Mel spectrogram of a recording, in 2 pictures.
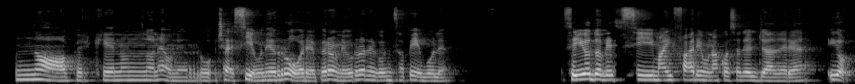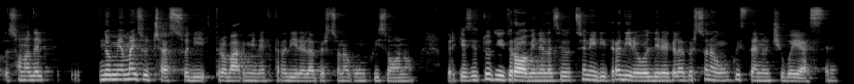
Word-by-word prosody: No, 220 -6 +3
perché 185 +1 -3
non 200 +1 -3
non 200 0 -2
è 220 - -3
un 175 -3 -3
erro 170 +1 -5
cioè 180 - -1
sì - - +2
è - - +3
un 180 +2 -1
errore, 195 -5 +3
però 200 +5 +3
è - - +2
un 175 - -3
errore 205 +4 0
consapevole. 180 -3 -3 1.0
Se - - +3
io 245 +3 +8
dovessi 215 -2 +2
mai 200 0 +1
fare 205 +1 0
una 190 -1 -1
cosa 195 0 -3
del 190 -1 0
genere, 170 0 -2
io 220 - 0
sono 205 -1 -5
del 200 0 0
mhmm, 200 0 -22 0.2
non 225 +1 +3
mi 230 - +3
è - - +1
mai 245 +1 +3
successo 185 -6 -2
di 175 -1 -4
trovarmi 175 -1 -1
nel 175 +1 -8
tradire 175 -1 -4
la 165 - 0
persona 170 0 -7
con 170 0 -7
cui 170 - -8
sono, 160 -1 -7 0.3
perché 185 - -4
se 195 +1 -3
tu 250 - +2
ti 220 -3 +3
trovi 185 -3 +7
nella 180 0 +1
situazione 190 +4 -2
di 185 0 -2
tradire 210 -1 +1
vuol 180 0 +4
dire 180 0 +2
che - - -3
la 190 - 0
persona 200 +2 -4
con 180 0 -4
cui 230 - -4
stai 195 -5 -3
non 175 0 -3
ci 175 0 -8
vuoi 170 -1 0
essere. 155 +2 -4
185 Hz, 230 wpm, -23 LUFS, 175-205 Hz, 1.0 s, io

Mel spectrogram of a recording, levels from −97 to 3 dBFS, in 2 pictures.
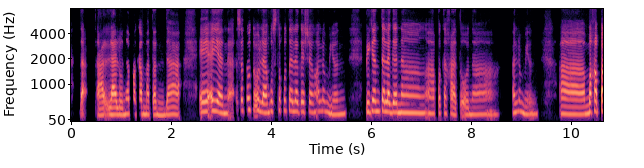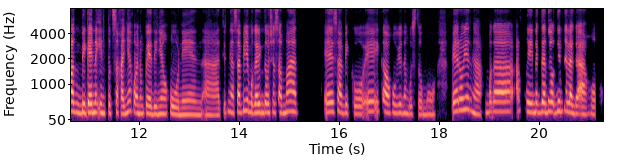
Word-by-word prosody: da 390 +2 -2 0.2
ah 170 0 0
lalo 185 0 +3
na 200 +2 -2
pagka 195 -1 -3
matanda. 185 0 -2 0.4
Eh, 260 -1 +3
ayan, 235 -6 +3
ah 375 +9 -4
sa 285 - -3
totoo 310 +1 -2
lang, 240 -2 +3
gusto 275 +2 -6
ko 290 - -6
talaga 265 -2 -1
siyang 250 -1 -4
alam 270 0 -7
mo 220 - -3
yun, 195 +2 -4 0.4
bigyan 270 +1 +2
talaga 255 -3 +4
ng 230 -1 0
ah 210 -2 -4
pagkakataon 185 -4 -4
na 185 0 -4 0.7
alam 250 +3 -5
mo 205 - -2
yun, 200 +1 -7 0.4
ah 195 -2 +2
makapagbigay 245 -2 +6
ng 240 - 0
input 230 -1 -1
sa 245 - -1
kanya 215 +6 +1
kung 230 -3 +2
anong 215 +1 -3
pwede 200 -2 +2
niyang 205 0 -1
kunin. 185 -3 -1
At 170 0 -6
yun 260 - -7
nga, 225 - -1
sabi 245 +4 +1
niya 265 - -1
magaling 230 0 +4
daw 245 0 +3
siya 245 - -6
sa 225 - +2
Math. 255 0 +1 0.5
Eh 250 +1 +3
sabi 235 -4 -1
ko, 205 -1 -5
"Eh 265 0 -1
ikaw, 250 -5 +4
kung 225 -1 -5
yun 225 0 -3
ang 215 - -4
gusto 195 -2 -8
mo." 185 +1 -7 0.3
Pero 295 +4 +3
yun 320 -5 -2
nga, 195 -4 -2
kung 235 +2 -6
baga 265 0 +4
ako'y 255 -3 -1
nag-da-doubt 250 +1 +2
din 270 - +1
talaga 225 -6 +3
ako. 190 -1 -8
230 Hz, 195 wpm, -22 LUFS, 195-260 Hz, 0.7 s, makapagbigay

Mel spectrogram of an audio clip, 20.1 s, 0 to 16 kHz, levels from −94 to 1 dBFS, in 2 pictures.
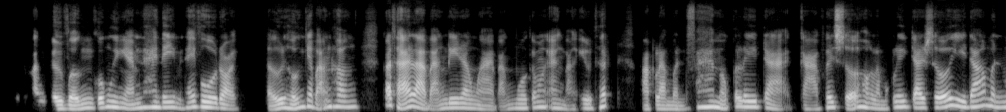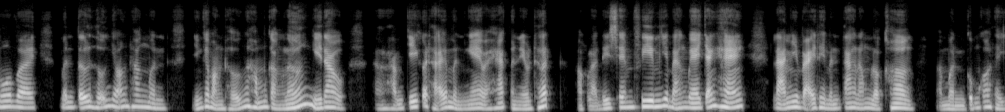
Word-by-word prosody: cái 470 - -38
phần 125 - -9
từ 125 - +3
vựng 125 +5 +2
của 155 +1 +2
nguyên 180 -2 +2
ngày 130 -2 -1
hôm 145 - -1
nay 170 +2 +2
đi 170 0 +1
mình 145 -2 -8
thấy 175 +3 0
vui 175 -3 +4
rồi, 135 -6 0 0.3
tự 135 +9 +2
thưởng 145 +3 +2
cho 195 - +1
bản 185 - -1
thân. 185 -1 -1 0.3
Có - - +3
thể - - +5
là - - +5
bạn 135 - -4
đi 155 0 +1
ra 150 - +1
ngoài, 115 -7 -5
bạn 130 +4 -11
mua 140 0 -2
cái 165 +4 -6
món 180 - -1
ăn 145 -2 -5
bạn 110 -3 -11
yêu 140 -1 -4
thích, 195 +2 -1 0.3
hoặc 115 +2 -5
là 120 -1 -1
mình 115 -2 -5
pha 175 +6 +1
một 170 - +1
cái - - -2
ly 180 -1 +3
trà 135 -8 -3 0.2
cà 115 -1 -6
phê 165 - +2
sữa, 175 +1 +1
hoặc 165 -5 +1
là 130 - -4
một 120 - -8
cái 180 - 0
ly 185 - +1
trà 155 0 +2
sữa 165 +6 +4
gì 190 -5 +2
đó 190 +5 +2
mình 195 -6 -2
mua 185 +2 +2
về 165 -4 +1 0.3
mình 170 - -3
tự 165 +3 +4
thưởng 165 +4 0
cho 185 - +1
bản 195 +2 -1
thân 190 -2 -1
mình, 140 -5 -2 0.3
những 135 +4 -4
cái - - +2
phần 125 -6 0
thưởng 120 +4 -3
nó 200 - +3
hổng 175 -1 +1
cần 125 -6 -3
lớn 170 - +3
vậy - - +3
đâu. 165 -5 +2 0.3
Ờ, 125 - -13
thậm 135 +2 -3
chí 175 +5 +2
có - - 0
thể 160 - +1
mình 130 -8 -2
nghe 140 +2 +1
bài 125 - -3
hát 155 +4 -2
mình 125 -2 -5
yêu 120 - -1
thích, 200 +9 +2 0.2
hoặc 110 - -11
là 100 -1 -5
đi 130 +5 -1
xem 170 +4 0
phim 195 +2 +4
với 215 +2 +3
bạn 160 -2 0
bè 155 -1 +4
chẳng 195 +7 +3
hạn, 180 0 +5 0.3
làm - - +2
như 180 - +4
vậy 145 - +4
thì 160 - 0
mình 135 0 -3
tăng 160 0 -1
động 145 +1 -2
lực 115 -2 -3
hơn, 150 -4 +2 0.2
và 110 - -15
mình 110 -2 -2
cũng 155 - -3
có 180 +2 -1
thời 115 - -4
155 Hz, 330 wpm, -22 LUFS, 130-180 Hz, 0.3 s, thể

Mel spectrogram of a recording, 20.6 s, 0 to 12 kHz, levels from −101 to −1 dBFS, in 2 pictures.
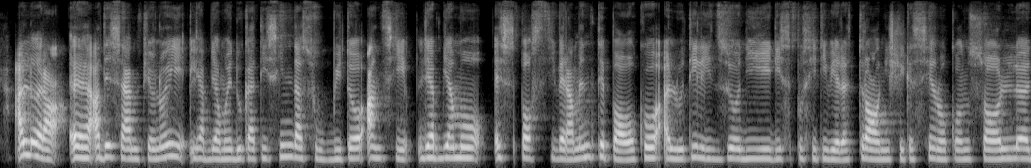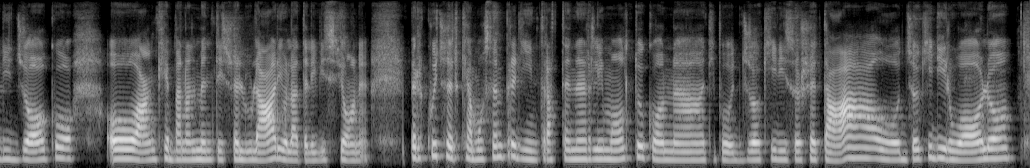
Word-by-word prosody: Allora, 245 -6 +6
ehm, 215 -1 +6
ad 220 - +4
esempio 200 -4 +1
noi 230 +4 0
li 200 - -3
abbiamo 190 -1 -1
educati 195 +1 -2
sin 235 +4 -3
da 220 -2 +2
subito 195 0 -2
anzi 210 -3 +1
li 210 +2 +1
abbiamo 215 -1 +1
esposti 205 -2 -3
veramente 205 +5 0
poco 185 +1 +2
all'utilizzo 195 0 -2
di 195 0 -3
dispositivi 195 0 -7
elettronici, 185 +1 0
che 190 - -6
siano 190 -2 -4
console 190 +1 -1
di 190 -1 -7
gioco 185 +4 0 0.3
o 195 0 +6
anche 180 +3 +1
banalmente 180 0 -2
cellulari 175 +2 +2
o - - +3
la 165 -1 -2
televisione. 165 +1 -4 0.4
Per 215 -1 -1
cui 255 +2 -2
cerchiamo 215 -6 -2
sempre 230 +5 -2
di 195 - -6
intrattenerli 185 +2 -3
molto 195 +5 -2
con 170 -3 -1
tipo 170 -2 -4
giochi 175 +3 -2
di 180 -1 -5
società, 175 +4 +2
o 175 -1 0
giochi 190 +5 -4
di 210 -1 -1
ruolo. 185 +4 +1
190 Hz, 145 wpm, -24 LUFS, 180-205 Hz, 0.4 s, Allora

